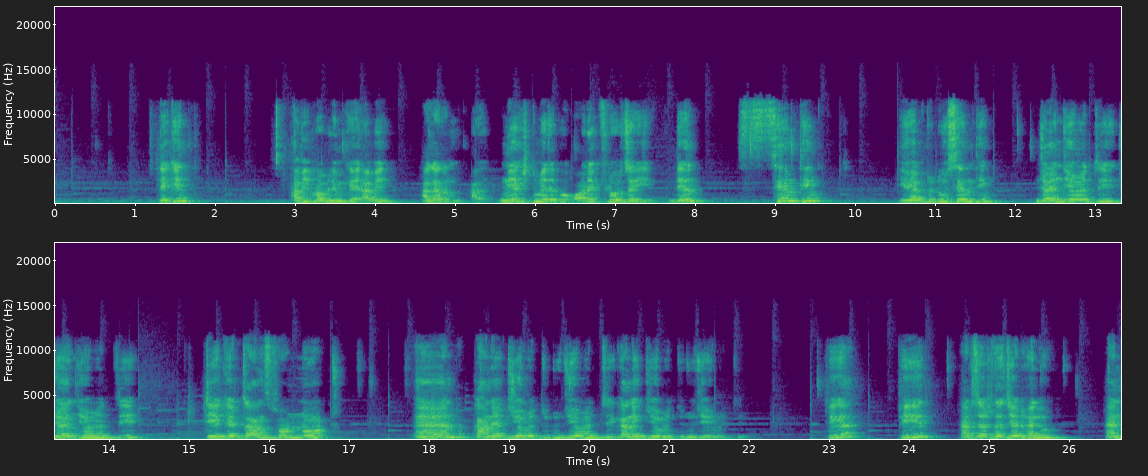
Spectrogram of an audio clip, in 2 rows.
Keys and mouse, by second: 1.2-1.8 shift+middle drag, 3.1-3.4 click, 3.7 middle click, 4.5-5.1 middle click, 6.0-6.6 drag, 7.4-8.0 middle click, 8.4 click, 9.7 shift+a, 11.9 click, 13.3 click, 15.0 shift+a, 17.0 click, 18.4-19.8 drag, 24.3 click, 25.0-25.6 ctrl+middle click, 25.8 click, 26.3-26.6 ctrl+middle click.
